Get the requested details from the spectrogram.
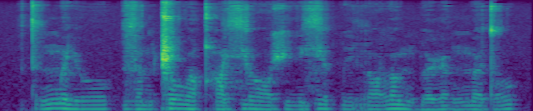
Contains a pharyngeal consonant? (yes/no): no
